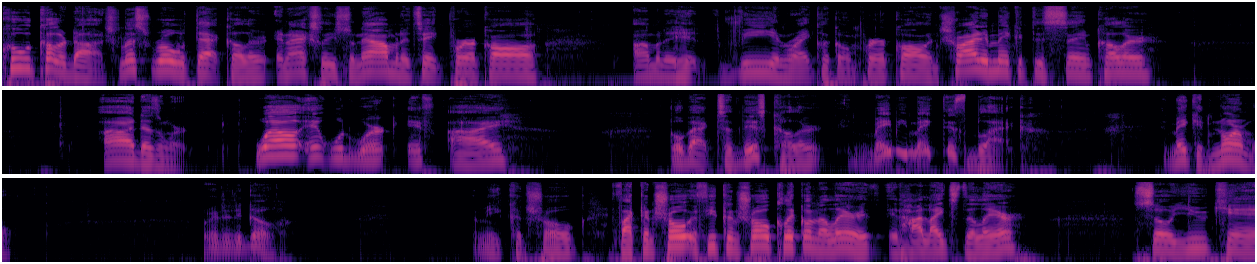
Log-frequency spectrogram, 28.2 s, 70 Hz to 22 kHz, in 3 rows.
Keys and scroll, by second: 3.9 v, 4.8 Escape, 4.9 Escape, 5.3 v, 25.1 alt+BackSpace, 25.7 ctrl+BackSpace.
